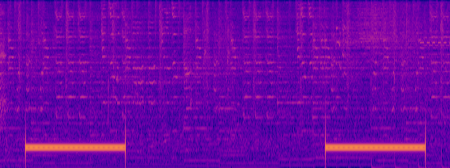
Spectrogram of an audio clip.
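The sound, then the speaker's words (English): A telephone ringback tone on a call: two long, steady buzzing rings about two seconds each, separated by a pause, loud over quiet background music. “Well, that one's ringing.”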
